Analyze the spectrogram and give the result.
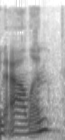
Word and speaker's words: Allen: Chairman Usher, members of the committee, my name is Reverend Laura Jean Allen. Allen is spelled A-L-L-E-N.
